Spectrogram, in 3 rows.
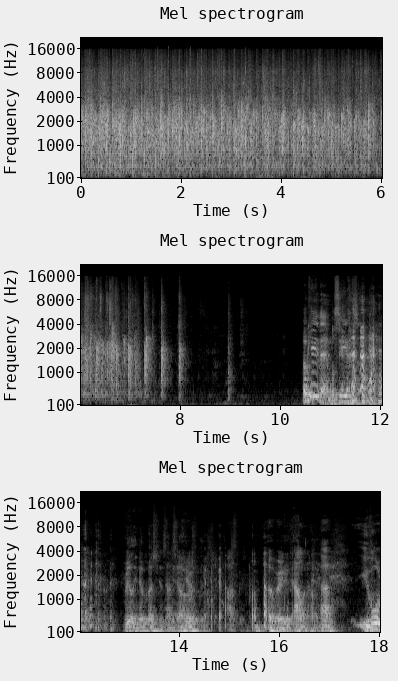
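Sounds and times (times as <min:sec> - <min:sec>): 
audience applause: 0:00.0 - 0:08.2
speech: 0:10.6 - 0:18.0
laughter: 0:11.2 - 0:12.9, 0:14.0 - 0:17.3.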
